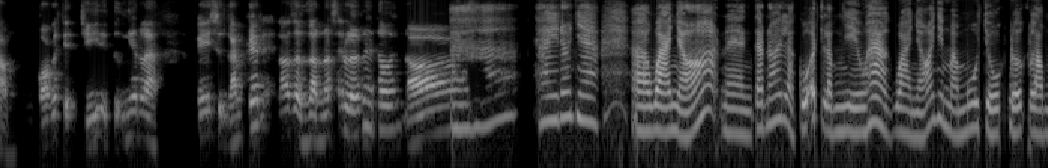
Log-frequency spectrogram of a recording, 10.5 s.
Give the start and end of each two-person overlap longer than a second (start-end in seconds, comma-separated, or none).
none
